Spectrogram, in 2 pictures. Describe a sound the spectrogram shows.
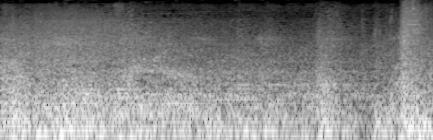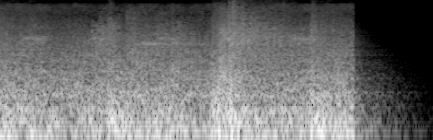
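A heavy weapon swooshes and strikes with loud impacts.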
